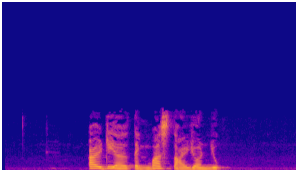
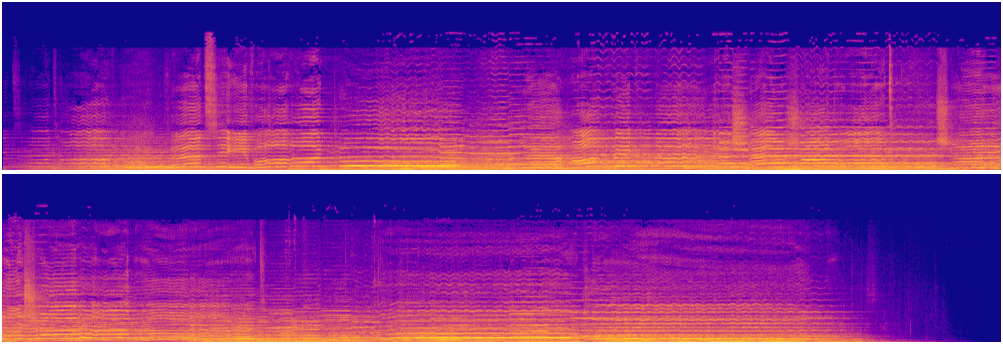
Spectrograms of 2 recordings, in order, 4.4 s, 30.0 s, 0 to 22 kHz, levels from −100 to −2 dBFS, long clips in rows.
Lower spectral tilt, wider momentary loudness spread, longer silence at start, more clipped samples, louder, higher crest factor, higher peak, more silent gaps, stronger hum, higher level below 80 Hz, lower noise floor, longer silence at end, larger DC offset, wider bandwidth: about the same, -5 dB/octave vs -5 dB/octave; second, 5 LU vs 10 LU; first, 1.3 s vs 0.4 s; neither; second, -24 LUFS vs -16 LUFS; about the same, 20 dB vs 16 dB; second, -6 dBFS vs 0 dBFS; neither; neither; second, -66 dBFS vs -50 dBFS; second, -69 dBFS vs -84 dBFS; second, 1.15 s vs 1.95 s; neither; second, 8 kHz vs 16 kHz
